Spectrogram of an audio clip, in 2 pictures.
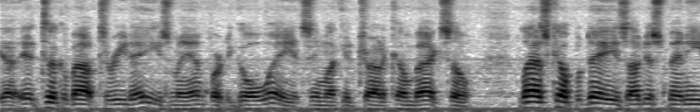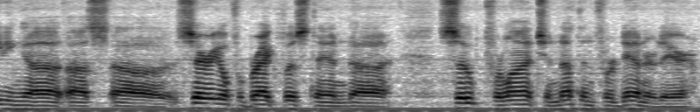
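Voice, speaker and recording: A man's voice: on the low side, mellow. A man in his fifties or older chatting casually as a radio operator, rambling in a folksy way with radio slang. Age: 50s or older. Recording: clear background hum and noise.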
